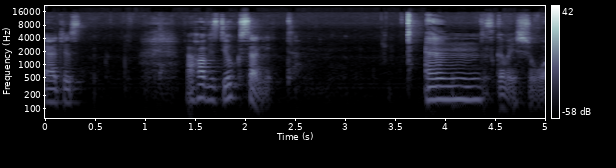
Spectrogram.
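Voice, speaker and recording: A dark, mellow tone in a Norwegian accent, monotone and flat in intonation, at a moderate pace. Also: woman. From Norway. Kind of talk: tutorial. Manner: halting.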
